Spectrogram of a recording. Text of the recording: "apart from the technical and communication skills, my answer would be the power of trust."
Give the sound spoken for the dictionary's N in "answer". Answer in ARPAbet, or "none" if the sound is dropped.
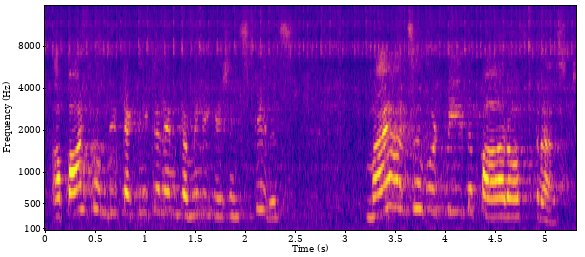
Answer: L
